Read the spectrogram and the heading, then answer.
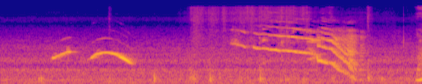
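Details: Pet cockatoo indoors during a sleet storm, whistling two short rising-falling slurred notes, then a longer descending multi-harmonic whistle that sweeps downward, ending in a brief low squawk.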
